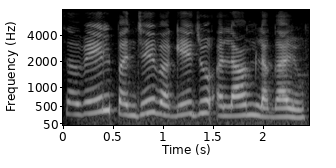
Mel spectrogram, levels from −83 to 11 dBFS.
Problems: constant background noise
